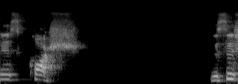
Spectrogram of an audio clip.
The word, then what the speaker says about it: cosh: Okay, pronunciation is cosh.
